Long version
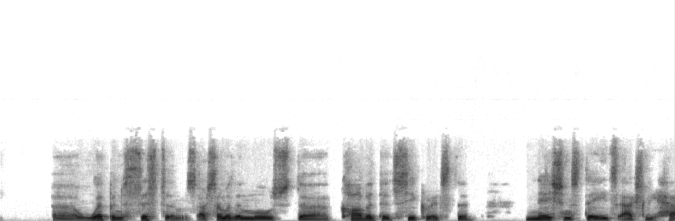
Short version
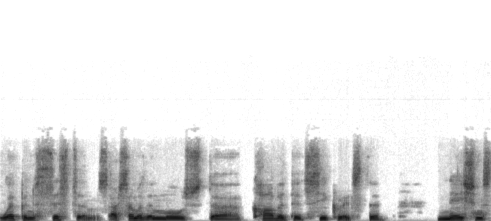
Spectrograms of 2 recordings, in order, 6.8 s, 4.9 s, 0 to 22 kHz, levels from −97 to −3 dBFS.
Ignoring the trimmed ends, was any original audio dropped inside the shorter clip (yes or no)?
no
